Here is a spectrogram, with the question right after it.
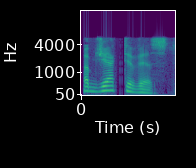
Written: objectivist

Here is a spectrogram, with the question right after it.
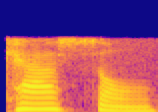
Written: castle

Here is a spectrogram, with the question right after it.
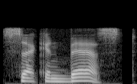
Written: second-best

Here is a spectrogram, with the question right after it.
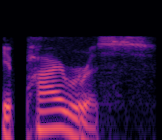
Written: Epirus

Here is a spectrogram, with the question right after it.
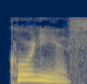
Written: corneous

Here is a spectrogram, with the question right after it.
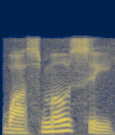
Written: Wasmosy

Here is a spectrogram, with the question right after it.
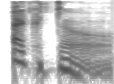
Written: ectally

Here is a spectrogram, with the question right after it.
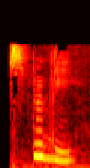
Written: spuggy

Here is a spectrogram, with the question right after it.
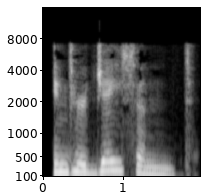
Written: interjacent

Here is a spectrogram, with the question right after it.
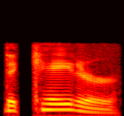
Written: Decatur

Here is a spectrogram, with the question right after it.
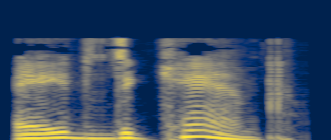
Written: aide de camp

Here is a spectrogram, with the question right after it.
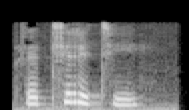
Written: fetidity

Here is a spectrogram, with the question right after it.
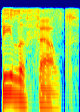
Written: Bielefeld

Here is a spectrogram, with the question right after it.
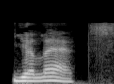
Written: elets

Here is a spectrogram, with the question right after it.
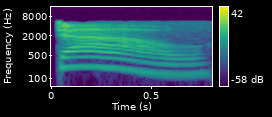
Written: Dou

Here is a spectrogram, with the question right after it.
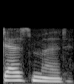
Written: desmid

